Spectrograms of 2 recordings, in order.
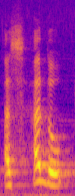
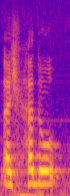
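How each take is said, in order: First: The word is said with a plain 's' sound. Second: The word is said with a clear 'sh' sound. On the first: "He cannot pronounce sheen properly" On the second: "Instead of saying"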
